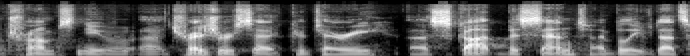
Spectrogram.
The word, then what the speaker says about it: Bessent: the statement from Trump's new Treasury Secretary, Scott Bessent. I believe that's how you pronounce his name.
